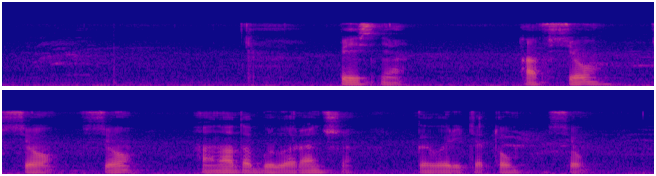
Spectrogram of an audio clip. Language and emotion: Russian, neutral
